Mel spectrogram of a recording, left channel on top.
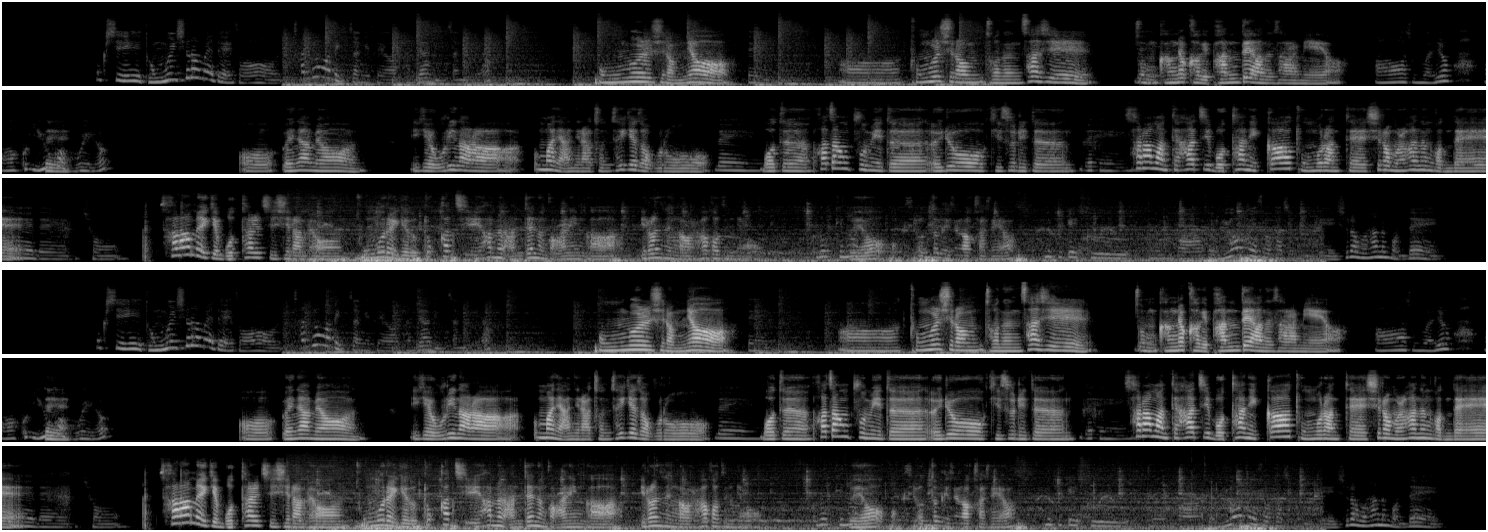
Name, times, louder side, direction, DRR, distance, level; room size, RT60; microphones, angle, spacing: voice 1, 0.9-4.9 7.5-7.8 11.3-11.8 13.7-15.9 22.0-22.6 25.6-26.2 29.7-31.0 33.3-34.0 36.3-37.2 37.8-39.3 40.1-44.3, equal, 5° left, 0.8 m, -42 dB
sound 1, 2.8-10.0, left 2 dB, 55° left, 0.7 m, -41 dB
voice 2, 6.0-7.3 8.4-10.9 11.3-13.4 15.3-15.5 17.2-18.5 18.9-21.9 22.4-25.6 26.1-29.9 31.3-37.3 38.2-38.5 38.8-38.9 39.2-39.8, right 5 dB, 35° right, 0.3 m, -27 dB
Wind / Ocean / Boat Water vehicle, 32.5-42.9, equal, 70° right, 1.4 m, -33 dB
3.9 x 2.2 x 3.1 m
head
